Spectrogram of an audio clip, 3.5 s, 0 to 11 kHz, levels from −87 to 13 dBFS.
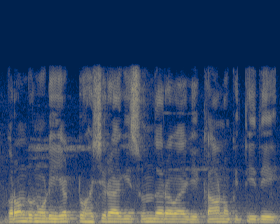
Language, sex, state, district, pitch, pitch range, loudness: Kannada, male, Karnataka, Dharwad, 140 Hz, 130-145 Hz, -14 LUFS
